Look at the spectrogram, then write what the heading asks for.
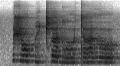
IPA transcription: ʒ o p i cʰ ə d w ʊː t əː ð ʊ

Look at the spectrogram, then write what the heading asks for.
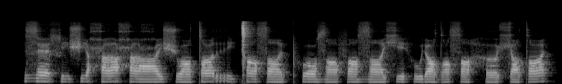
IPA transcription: z ɛ ɬ i ʃ i ħ a ħ a ʕ e ʃ o tˤ ɯ r i ǀ a sˤ e pʰ o zˤ a f a zˤ e xʲ e h u ɾʲ o dˤ e sˤ a h ʌ xʲ ɛ tˤ ɛ

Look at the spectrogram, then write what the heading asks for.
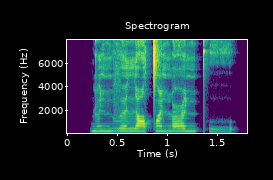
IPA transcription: ɖ õ ɲ v ø l y tˤ õ ɲ ʕ y ɲ pʼ ṳ

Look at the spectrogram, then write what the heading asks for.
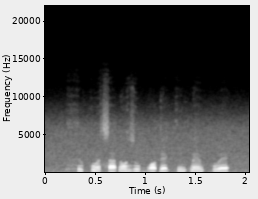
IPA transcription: h ɨ˦ kʷ ã˨ s a˧ ɗ ɔ̃˦ z u˨ b ɔ˧ ɗ ɛ˨ k ĩ˦ k͡p ɛ̃˦ kʷ ɛ˦

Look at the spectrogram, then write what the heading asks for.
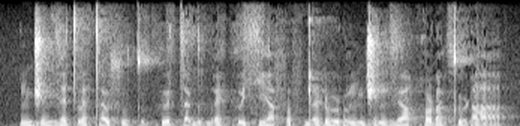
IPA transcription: n d͡ʒ ɯ n z ɛ t l ɐ t ɐ sʷ ɛ tʷ ɐ k ɯ t ɐ ɡ ə b ɛ k ɯ sʲ a f ɐ f ɖ ɛ ɽ u ɽ u n d͡ʒ ə n z ɯ qʷ i ɽ a tʷ ə ɽ a

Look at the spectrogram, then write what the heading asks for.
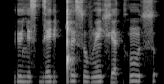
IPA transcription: ɾʲ u lʲ ɨ s d e ɾʲ ɨ ǃ ɨ s u v ẽ xʲ a kʰ ũ s

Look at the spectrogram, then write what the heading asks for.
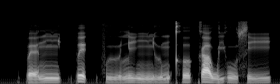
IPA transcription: p ɛː˩˧ n ɲ i˧˩ k̚ p eː˥˨ k̚ f ɯː˩ l iː˧˩ ŋ ɲ ɯː˩˧ m kʰ ɤː˧˥ k a˥˨ w j uː˥˨ s i˧˥

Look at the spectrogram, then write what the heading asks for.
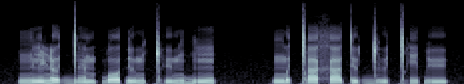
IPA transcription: m ĩ˨˩˦ ɳ ə˨˩˦ ɡ͡ǀ ɛ̃˨˩˦ m ɓ ɔ˨˥ ɗ ʉ˨˥ m ǀʰ y˨˥ m ɡ͡b ĩ˨˥ | ŋ͡m ə˨˥ ǀ a˨˥ x a˨˩˦ t ʉ˨ ɡ͡ǀ ʉ˨˩˦ ǀʰ i˨ ɓ y˨

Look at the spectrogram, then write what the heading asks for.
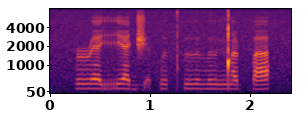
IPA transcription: ɹ ɛ rʲ æ d͡ʒ ɛ̰ p ɯ t̪ʰ ɯ ð ɯ ŋ͡ǃ a ʈ p a

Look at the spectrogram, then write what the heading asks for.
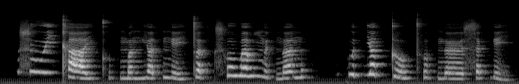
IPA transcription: s uː˥ j kʰ aː˨ j kʷʰ ɪ˨ k̚ m ɐ˨˧ ŋ j ɐ˨˥ t̚ ŋ e˨˥ j t̪ ɐ˨ k̚ t͡sʰ o˥ w ɐ˥ w ŋ ɵ˨ t̚ n̪ ɐ˥ n | kʷ ɐ˥ t̚ j ɐ˥ k̚ t̪ o˨˥ w t̪ʰ ʊ˨ k̚ n̪ œː˨ s ɐ˧ k̚ e˨˩ j

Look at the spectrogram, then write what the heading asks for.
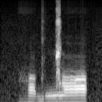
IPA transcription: ɦ ɒ ɡ y ŋ͡ǁ ɒ

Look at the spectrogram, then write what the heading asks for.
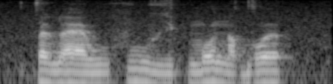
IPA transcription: t̪ æ ɳ æ β u f u ɣ i ʈ m o n ɒ ɡ o ə̯

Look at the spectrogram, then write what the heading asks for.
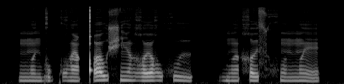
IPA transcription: ŋʷ ẽ ɡ o kʷ ʁ ẽ qʼ u ʃ ĩ ʁ ø ʁ xʷ ɨ | ɡʷ ĩ χ ɨ s xʷ ẽ ŋʷ ẽ

